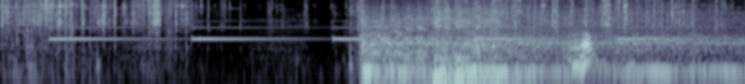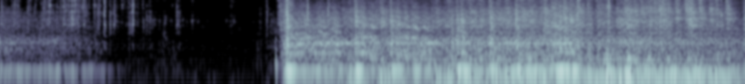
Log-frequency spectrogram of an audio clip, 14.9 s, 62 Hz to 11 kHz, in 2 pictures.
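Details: 1987 Chrysler Fifth Avenue, stored in a pole barn and not run for about 6 months, January cold start with choke on after a couple of pedal pumps: chime, pause, then it catches cleanly and settles into a steady, even run. Normal cold start.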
